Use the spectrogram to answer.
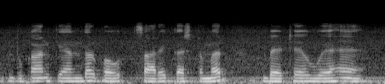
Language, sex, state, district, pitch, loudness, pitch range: Hindi, male, Jharkhand, Deoghar, 145 Hz, -16 LUFS, 140-150 Hz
